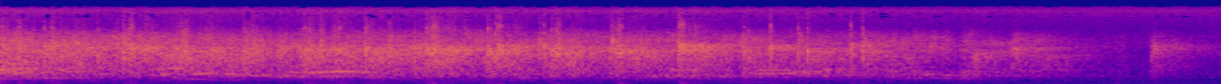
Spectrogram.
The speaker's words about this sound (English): Praise God. Give him a clap. That's it.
